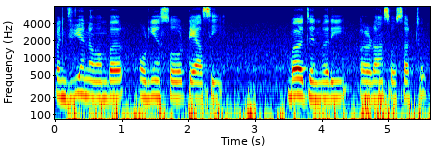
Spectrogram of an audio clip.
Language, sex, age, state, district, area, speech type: Sindhi, female, 60+, Rajasthan, Ajmer, urban, spontaneous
